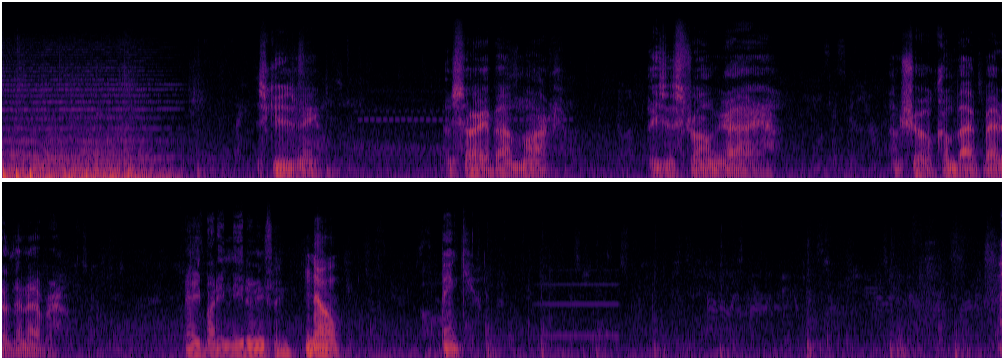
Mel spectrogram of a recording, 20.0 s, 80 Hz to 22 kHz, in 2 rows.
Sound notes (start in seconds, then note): 3.5 phone ringing in background; 15.3 loud speaker beeping; 17.1 staff speaking over loud speaker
